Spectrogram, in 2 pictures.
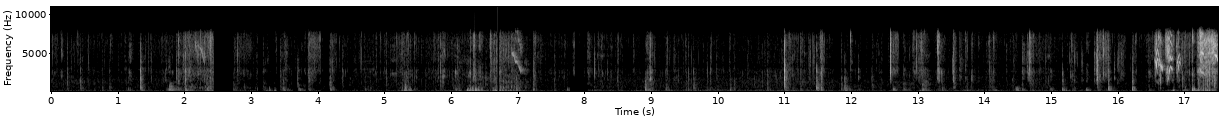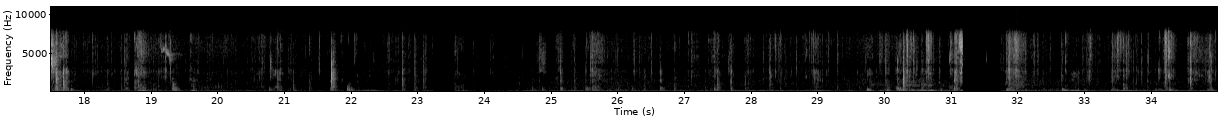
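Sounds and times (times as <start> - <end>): birds pecking at cake: 0.0 - 21.6
high bird chirps: 6.9 - 7.2, 16.5 - 17.7.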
